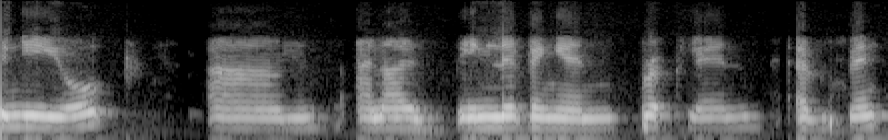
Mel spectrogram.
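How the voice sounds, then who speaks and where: The speaker is a woman with a London accent. Her pitch is fairly low. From London, England. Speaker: DJ and producer. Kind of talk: radio interview. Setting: phone call.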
